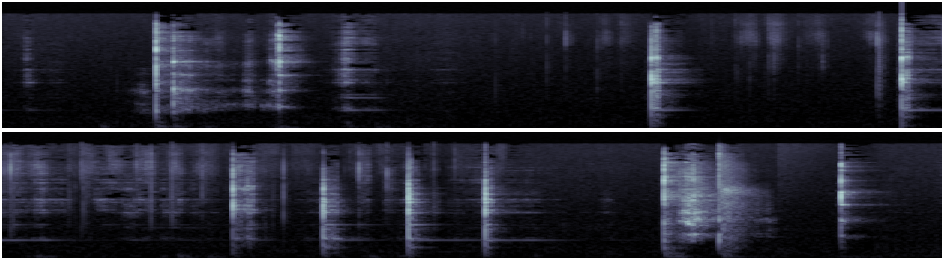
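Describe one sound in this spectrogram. A metal spatula scrapes and smooths soft frosting.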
